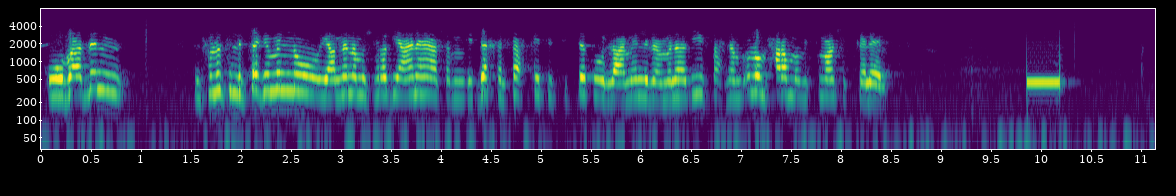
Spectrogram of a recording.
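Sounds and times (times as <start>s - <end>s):
low hiss: 0.0s - 11.1s
speech: 0.3s - 0.9s, 1.5s - 8.6s
telephone busy tone beep after a dropped call: 9.8s - 10.3s.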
